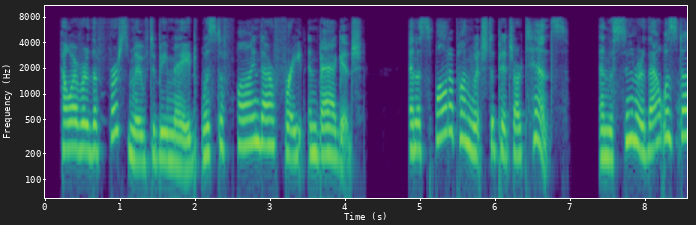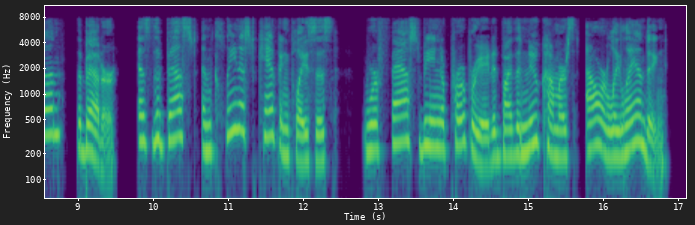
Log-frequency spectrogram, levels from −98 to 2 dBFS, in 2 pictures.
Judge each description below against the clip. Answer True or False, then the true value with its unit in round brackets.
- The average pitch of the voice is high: True (225 Hz)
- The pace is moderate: True (165 wpm)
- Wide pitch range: True (5.9 semitones)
